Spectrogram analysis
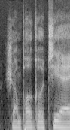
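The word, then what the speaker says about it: Jean Paul Gaultier: Jean-Paul Gaultier, yeah.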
